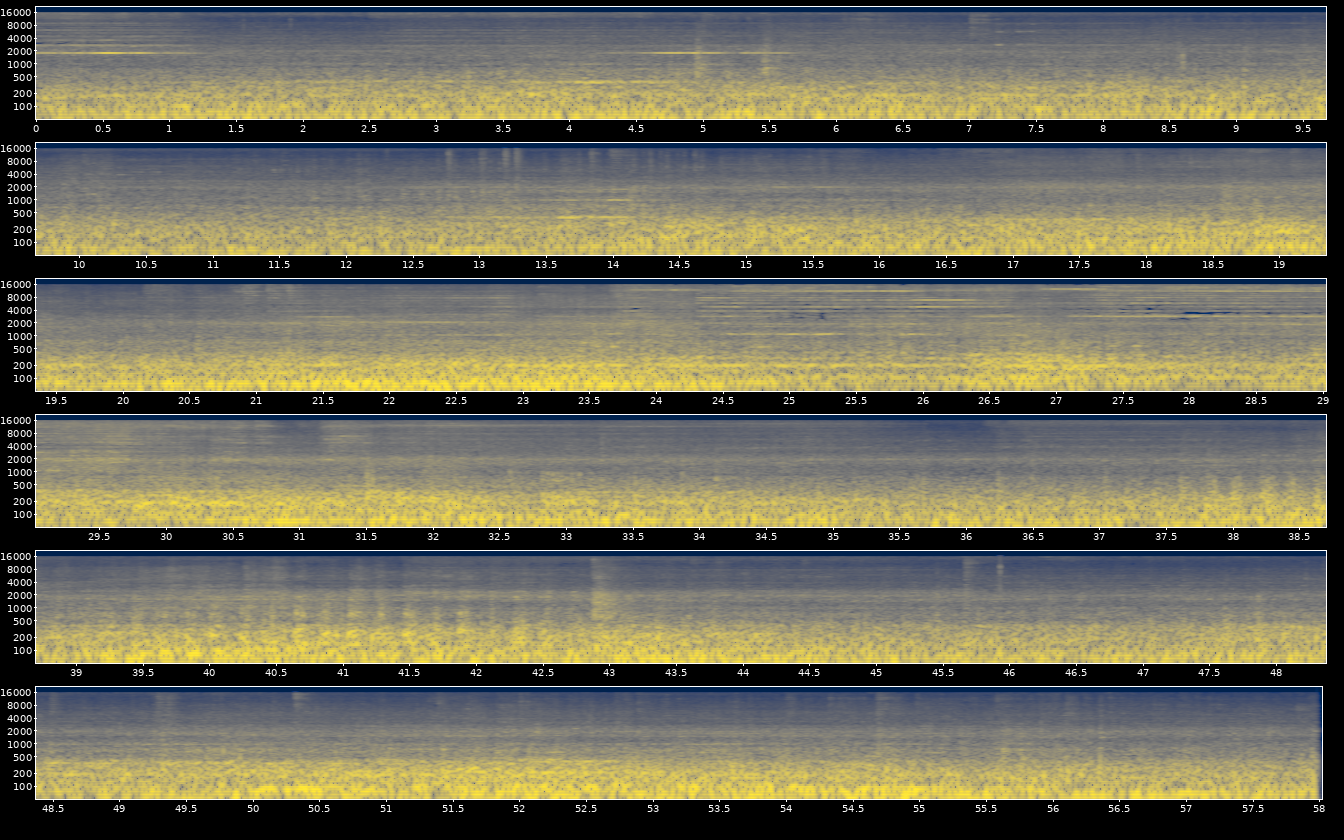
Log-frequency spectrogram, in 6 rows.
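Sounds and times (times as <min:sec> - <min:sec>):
train wheels rumbling on rails: 0:00.0 - 0:58.0
wheels squealing: 0:02.7 - 0:05.9, 0:20.9 - 0:32.6.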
